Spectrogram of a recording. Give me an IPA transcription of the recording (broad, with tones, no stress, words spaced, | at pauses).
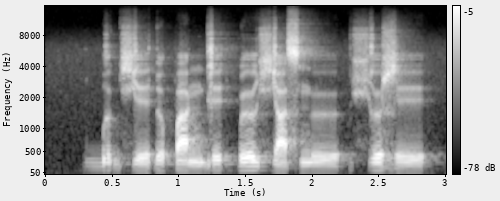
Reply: ɡ͡bə˦˨ɡçe˨˩ɗə˨˩˦ pa˨˩ŋɡe˨˦ k͡pø˧˥˧ça˨˩sŋø˨˩ | çø˧˥˧ɮe˨˩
